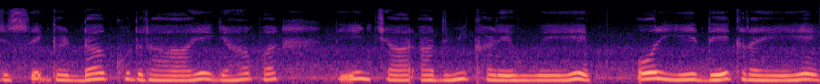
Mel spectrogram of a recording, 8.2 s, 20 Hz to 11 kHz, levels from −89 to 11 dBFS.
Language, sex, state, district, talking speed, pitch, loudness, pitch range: Hindi, female, Bihar, East Champaran, 125 wpm, 200 Hz, -15 LUFS, 185-225 Hz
